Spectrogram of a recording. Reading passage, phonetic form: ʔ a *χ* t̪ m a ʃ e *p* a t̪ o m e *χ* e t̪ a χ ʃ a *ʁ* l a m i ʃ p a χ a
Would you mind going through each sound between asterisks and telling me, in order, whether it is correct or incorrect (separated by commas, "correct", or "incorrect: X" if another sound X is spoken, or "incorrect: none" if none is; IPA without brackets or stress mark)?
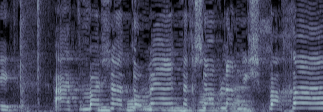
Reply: incorrect: none, incorrect: none, incorrect: ʁ, incorrect: v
